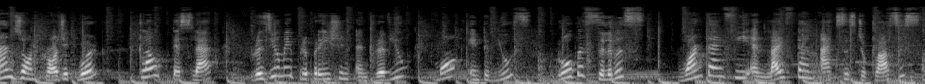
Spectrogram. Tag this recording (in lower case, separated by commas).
speech, music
